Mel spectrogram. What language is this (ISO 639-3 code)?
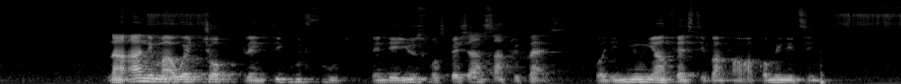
pcm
